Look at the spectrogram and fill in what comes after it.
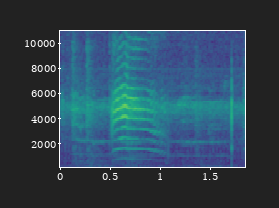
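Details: A single short, bright meow from a cat, rising slightly then fading, set against a steady high whine and faint room noise, with a small click near the end.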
